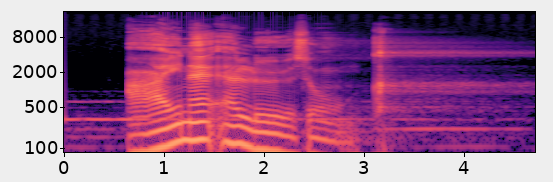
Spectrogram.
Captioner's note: german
